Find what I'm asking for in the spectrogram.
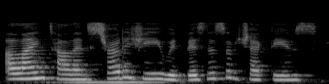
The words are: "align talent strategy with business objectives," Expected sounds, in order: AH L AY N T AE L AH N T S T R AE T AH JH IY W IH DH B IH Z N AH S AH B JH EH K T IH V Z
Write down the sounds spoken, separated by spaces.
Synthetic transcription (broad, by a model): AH L AY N T AE L AH N T S T R AE T AH JH IY W IH DH B IH Z N AH S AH B JH EH K T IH V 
